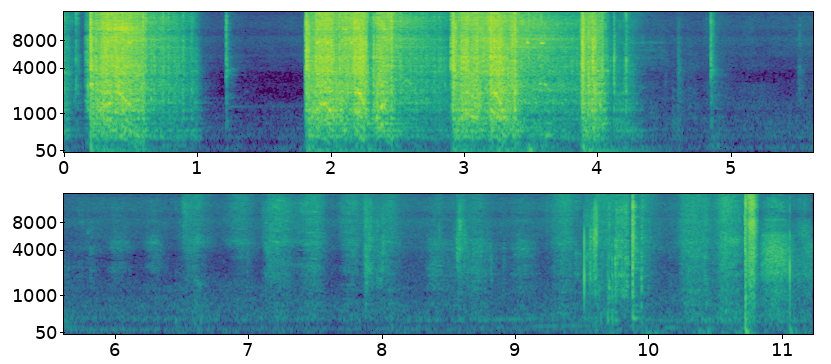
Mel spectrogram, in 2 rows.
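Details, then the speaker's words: 1998 Toyota Camry, sat all winter, cranks but won't start after fuel tank and pump work; spark test shows good fire on cylinder 1, weak on 2 and 4, none on 3, owner suspects failed coil packs. Starter cranks in two short bursts, never catches. "i have noticed that i have good fire on cylinder number one cylinder number two is pretty weak there's no fire on cylinder number three at all and number four is also pretty weak so my coil packs are shot"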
